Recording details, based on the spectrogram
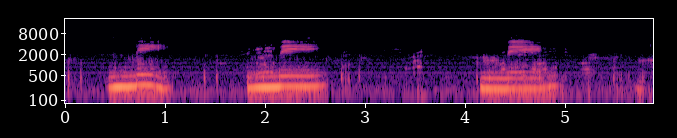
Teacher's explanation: Watch my tongue, it touches the pre-palate above, upside.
